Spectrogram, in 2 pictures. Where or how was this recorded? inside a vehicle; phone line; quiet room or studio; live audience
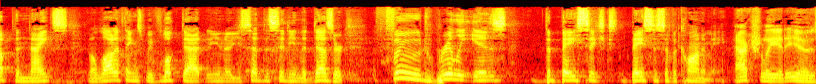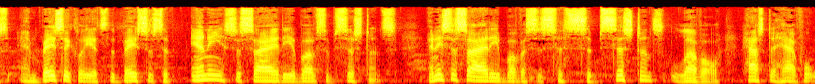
live audience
